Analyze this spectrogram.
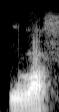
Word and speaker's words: laugh: E a terceira é o verbo rir, ou risada, laugh. L-A-F, laugh. GH com som de F.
